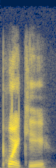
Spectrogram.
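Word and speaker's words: potjie: idea what AI is oh AI it's pronounced poiki by the way is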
